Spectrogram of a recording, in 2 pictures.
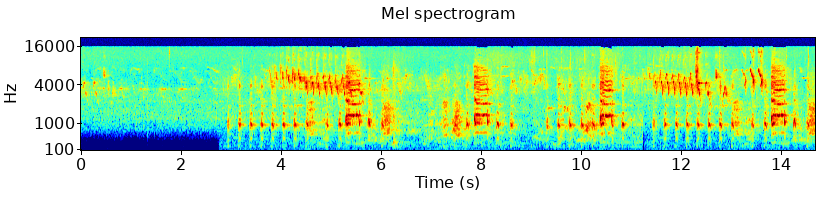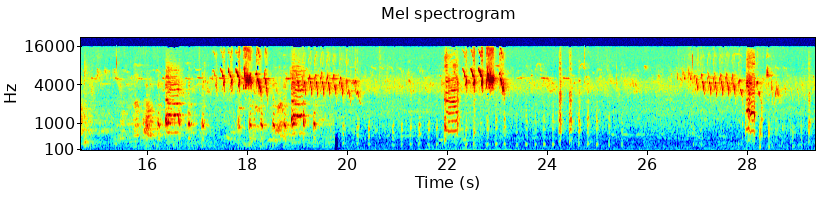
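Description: A flock of chickens clucking, in repeated bouts of quick pulsed calls about every two seconds, starting about three seconds in.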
